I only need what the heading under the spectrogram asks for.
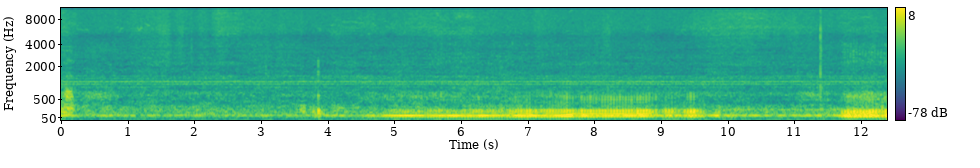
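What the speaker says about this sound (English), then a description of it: "We rub on her, we touch her, and more she purrs." An adult cheetah purring in a low, continuous rumble while being rubbed and petted inside its enclosure, a steady close purr that swells louder midway and again at the end.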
